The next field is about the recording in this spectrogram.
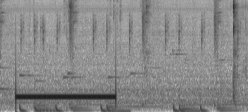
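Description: A phone line rings out once on an outgoing call: a steady, loud ringback tone lasting about two seconds, then fading to quiet background murmur.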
